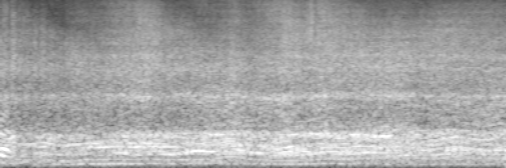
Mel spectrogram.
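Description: Late model race cars roar around a dirt oval on the final lap of a feature at Lebanon Midway Speedway, a steady loud wash of engines with a race announcer talking over it.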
